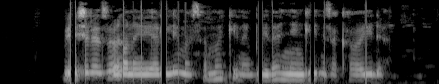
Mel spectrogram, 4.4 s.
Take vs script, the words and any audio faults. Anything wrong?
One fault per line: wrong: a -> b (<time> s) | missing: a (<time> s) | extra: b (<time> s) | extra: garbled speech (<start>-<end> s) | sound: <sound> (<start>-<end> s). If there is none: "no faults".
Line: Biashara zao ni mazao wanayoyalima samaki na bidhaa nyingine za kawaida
missing: ni mazao (1.2 s)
